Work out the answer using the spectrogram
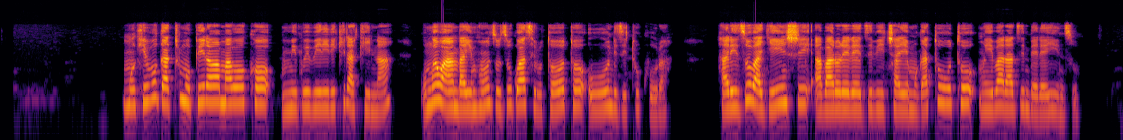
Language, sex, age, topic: Rundi, female, 36-49, education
